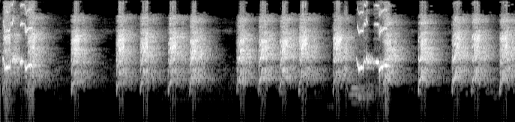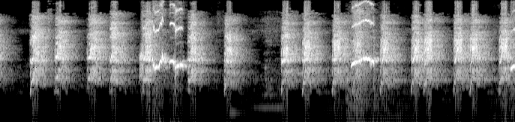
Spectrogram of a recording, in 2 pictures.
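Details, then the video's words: Sooty-headed bulbul singing boldly to provoke rival birds; a long, nearly continuous chain of rough, noisy notes mixed with occasional short upward whistles. "pancingan Suara burung kutilang gacor⁉️lawan langsung merespon cepat"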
